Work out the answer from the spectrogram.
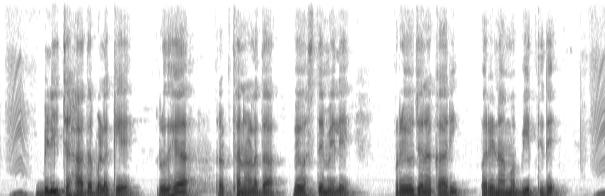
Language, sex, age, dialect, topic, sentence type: Kannada, male, 25-30, Mysore Kannada, agriculture, statement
